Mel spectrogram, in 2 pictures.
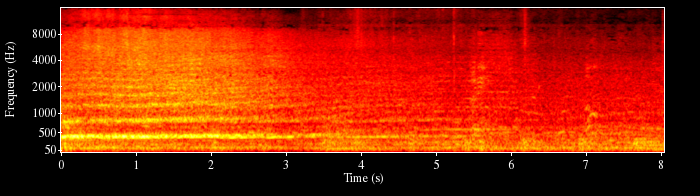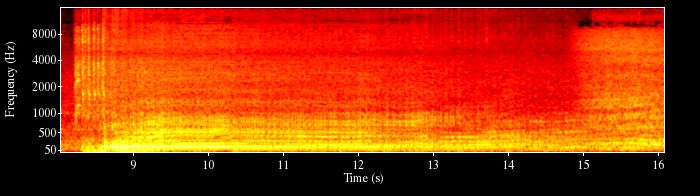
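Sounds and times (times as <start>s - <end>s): other engine noise: 8.2s - 16.0s
motorcycle engine idling: 9.7s - 16.0s.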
